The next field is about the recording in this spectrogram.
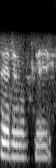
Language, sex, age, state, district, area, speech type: Tamil, female, 45-60, Tamil Nadu, Perambalur, urban, conversation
